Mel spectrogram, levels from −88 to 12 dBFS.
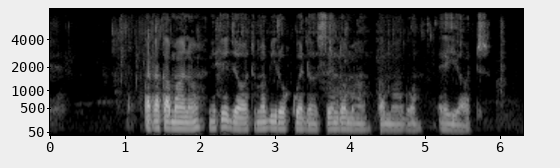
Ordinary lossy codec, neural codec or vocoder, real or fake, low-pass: none; none; real; 7.2 kHz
